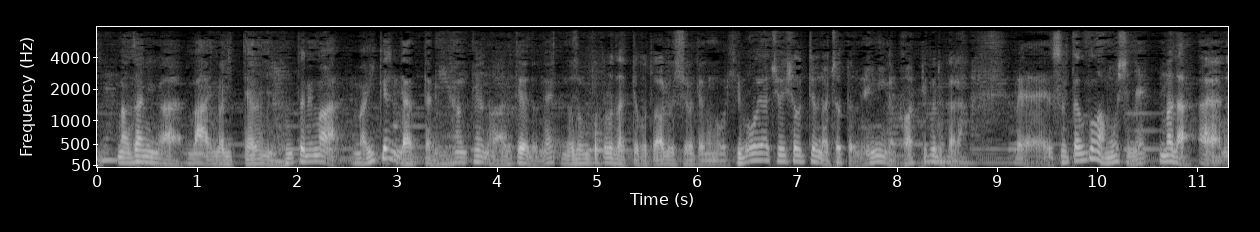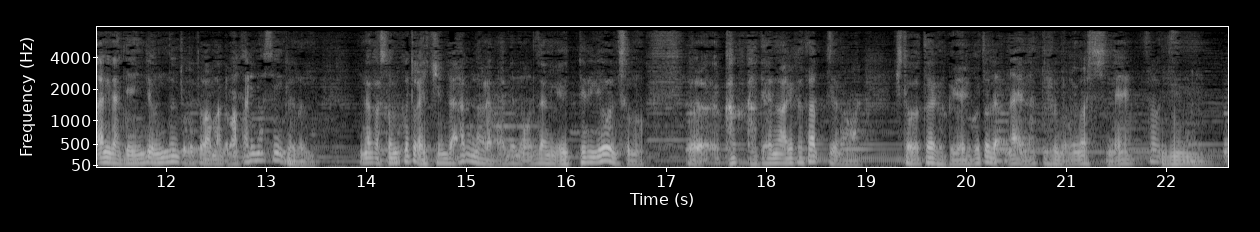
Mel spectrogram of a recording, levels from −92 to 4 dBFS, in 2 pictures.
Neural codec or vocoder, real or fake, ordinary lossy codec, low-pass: codec, 44.1 kHz, 2.6 kbps, SNAC; fake; MP3, 32 kbps; 7.2 kHz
